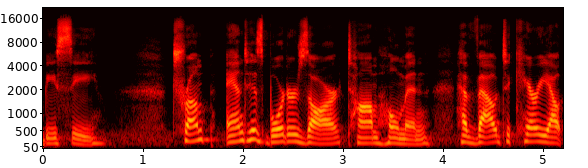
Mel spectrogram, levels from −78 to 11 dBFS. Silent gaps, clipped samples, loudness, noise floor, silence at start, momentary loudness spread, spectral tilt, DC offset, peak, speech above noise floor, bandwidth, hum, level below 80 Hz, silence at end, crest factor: none; under 0.1%; -26 LUFS; -49 dBFS; 0 s; 9 LU; -3.5 dB/octave; under 0.1%; -8 dBFS; 23 dB; 18 kHz; none; -72 dBFS; 0 s; 20 dB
